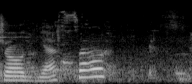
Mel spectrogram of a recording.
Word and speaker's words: Jogyesa: don't think there's coffee in this we're at joa Temple that's how you say it so look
